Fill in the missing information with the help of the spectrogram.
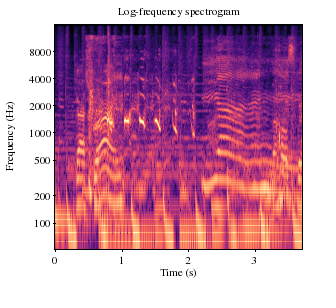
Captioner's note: laughing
